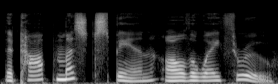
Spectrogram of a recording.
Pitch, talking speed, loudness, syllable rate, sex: 185 Hz, 170 wpm, -15 LUFS, 3.1 syllables/s, female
